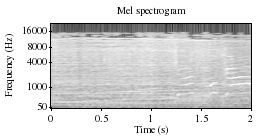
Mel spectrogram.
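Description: Film soundtrack: a wordless voice crying out over steady mechanical whirring.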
